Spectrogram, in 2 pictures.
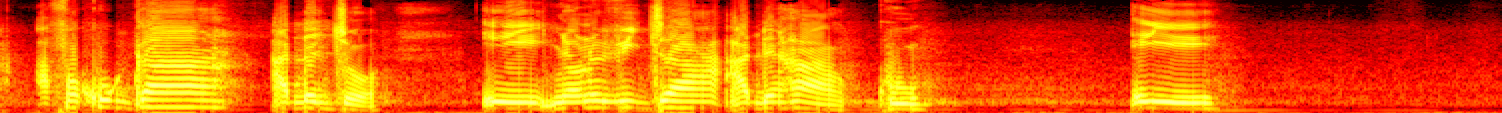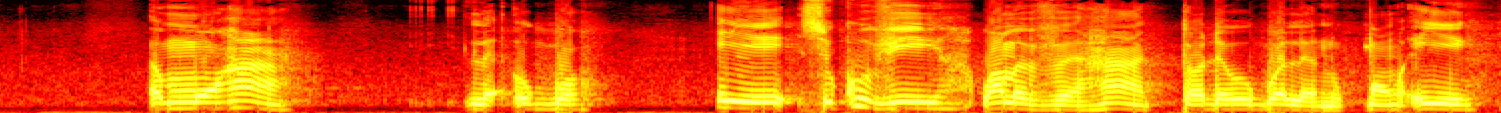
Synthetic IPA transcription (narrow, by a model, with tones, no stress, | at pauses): a˨fɔ˨ku˦ɡã˦a̰˨ɖe˦d͡ʒɔ˨ | e˦je˦ɲɔ̃˨nũ˦vi˦d͡ʒa˦a̰˨ɖe˦ɦã˦ku˦ | e˦je˦ | ɛ˨mɔ̃˦ɦã˦ | le˨ʔo˦ɡ͡bɔ˦ | e˦je˦su˨ku˦vi˦wo˦a˦me˨ve˨ɦã˦t̪ɔ˦ɖe˦wo˦ɡ͡bɔ˦le˨nũ˨k͡pɔ̃˦ḛ˦je˦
